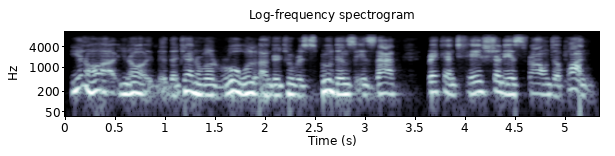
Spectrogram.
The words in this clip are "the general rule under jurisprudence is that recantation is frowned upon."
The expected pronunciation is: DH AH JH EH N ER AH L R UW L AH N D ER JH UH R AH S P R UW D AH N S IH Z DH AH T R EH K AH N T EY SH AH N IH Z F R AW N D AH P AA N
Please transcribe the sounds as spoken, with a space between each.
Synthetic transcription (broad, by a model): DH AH JH EH N ER AH L R UW L AH N D ER JH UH R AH S P R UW D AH N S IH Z DH AH T R EH K AH N T EY SH AH N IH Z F AW N D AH P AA N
